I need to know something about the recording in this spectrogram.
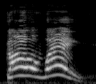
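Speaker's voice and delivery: loud, sharp go away; mock loud dismissal; loud brush-off. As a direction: push him off. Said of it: "I have to be like".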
